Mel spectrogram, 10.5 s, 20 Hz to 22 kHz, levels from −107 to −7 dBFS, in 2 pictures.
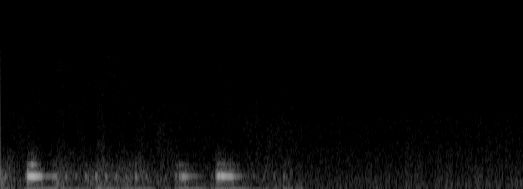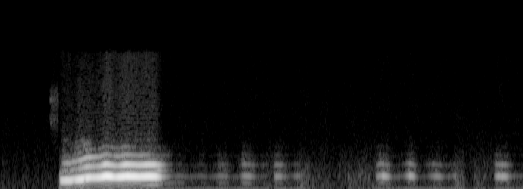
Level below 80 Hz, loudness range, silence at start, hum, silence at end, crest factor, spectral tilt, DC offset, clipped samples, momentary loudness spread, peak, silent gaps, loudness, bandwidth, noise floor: -82 dBFS; 9 LU; 0.3 s; none; 3.6 s; 18 dB; -15.5 dB/octave; under 0.1%; under 0.1%; 17 LU; -12 dBFS; none; -23 LUFS; 0.9 kHz; -90 dBFS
